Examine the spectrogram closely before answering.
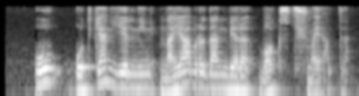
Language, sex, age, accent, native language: Uzbek, male, 18-24, Qashqadaryo, Uzbek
